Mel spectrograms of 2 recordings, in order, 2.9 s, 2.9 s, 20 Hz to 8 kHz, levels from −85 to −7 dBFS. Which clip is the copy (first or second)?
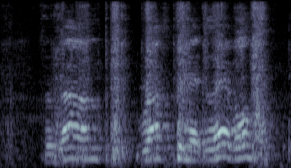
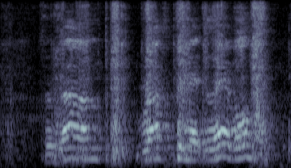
second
